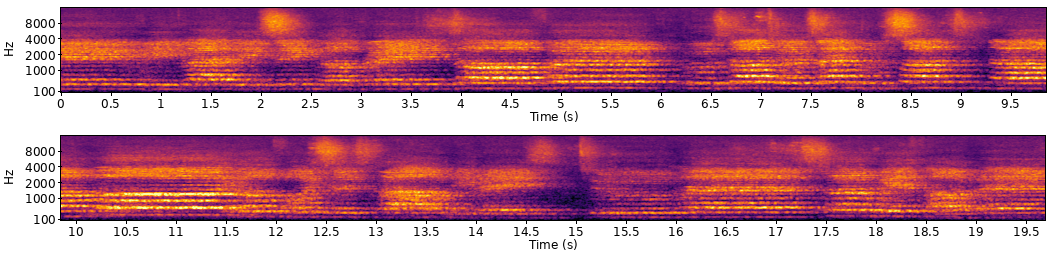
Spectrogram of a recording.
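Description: Many voices singing a slow song together, in long held phrases.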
